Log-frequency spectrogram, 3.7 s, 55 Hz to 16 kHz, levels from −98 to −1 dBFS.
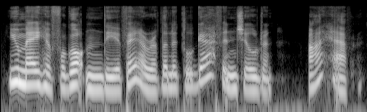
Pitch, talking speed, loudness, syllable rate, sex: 200 Hz, 210 wpm, -19 LUFS, 6.2 syllables/s, female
